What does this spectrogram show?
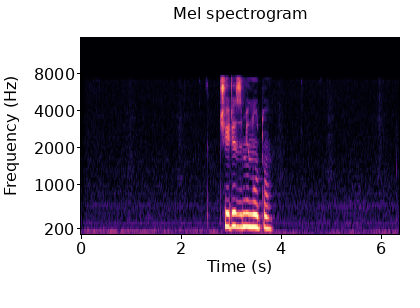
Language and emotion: Russian, neutral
